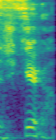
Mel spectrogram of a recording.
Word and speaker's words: Shakira: Shakari, I believe it's pronounced. – Yes. – Shakira. I was like, why was Shakari? – Why was Shakira?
